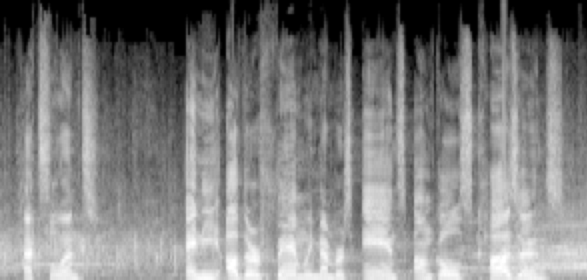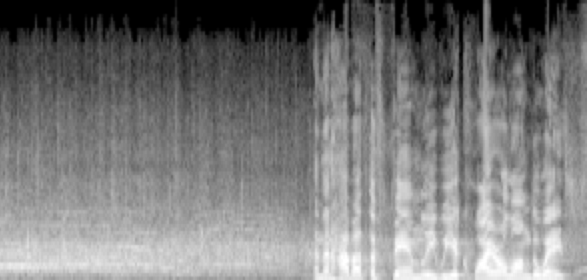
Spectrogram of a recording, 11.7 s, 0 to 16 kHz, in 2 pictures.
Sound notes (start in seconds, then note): 4.8 applause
